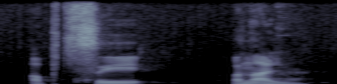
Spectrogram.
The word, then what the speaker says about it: опционально: Писание, но обязательно, традиция имеет человеческое происхождение, ее исполнение опциально, опциально, опционально. Опционально. Простите, пожалуйста, ударение поставил не там, где надо.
